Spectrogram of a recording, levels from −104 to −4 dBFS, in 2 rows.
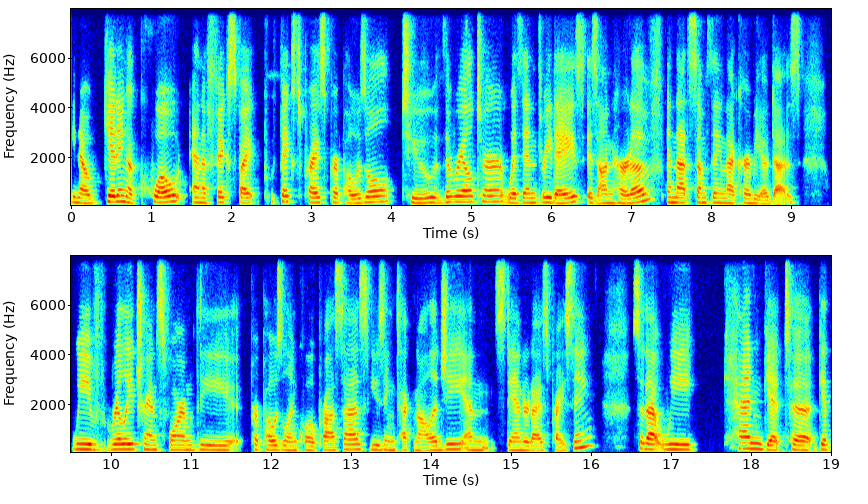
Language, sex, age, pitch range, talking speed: English, female, 20-39, 175-210 Hz, 145 wpm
